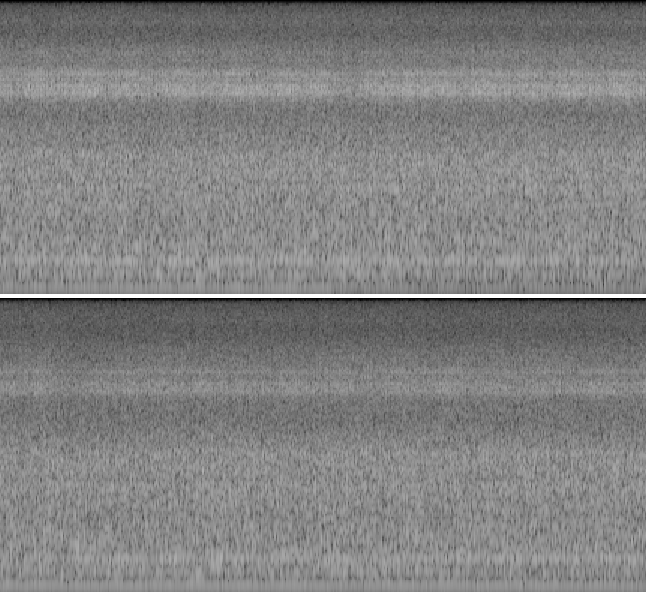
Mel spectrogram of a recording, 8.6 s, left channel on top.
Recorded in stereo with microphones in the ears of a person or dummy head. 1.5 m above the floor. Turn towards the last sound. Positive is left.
No sound to turn to.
